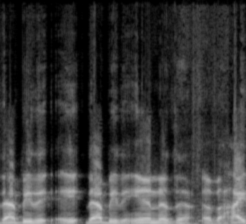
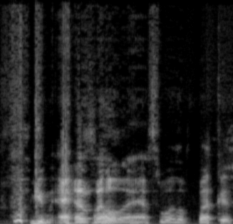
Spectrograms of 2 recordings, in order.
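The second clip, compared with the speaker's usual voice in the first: laughing. Real, not acted. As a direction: crack up while cursing.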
